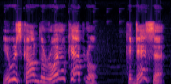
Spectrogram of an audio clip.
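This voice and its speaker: A man puts on a solemn, wise old forest elder from a fantasy game. The delivery is slow and grave, with wide swings of pitch. The sound is dull and lo-fi. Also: wildly swooping pitch, fairly bright tone, slightly rough, exaggerated voice. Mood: solemn, storytelling. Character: ancient, solemn Wingly elder, wise leader of a forest people. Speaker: game streamer. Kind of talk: dramatic read-aloud of fantasy game dialogue. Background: faint game music.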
